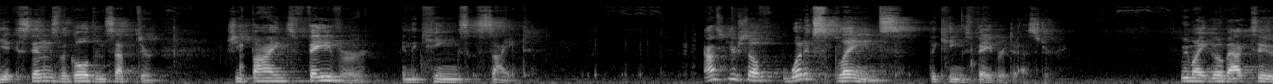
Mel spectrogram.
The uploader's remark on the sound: preached at Christ Our Savior Baptist Church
